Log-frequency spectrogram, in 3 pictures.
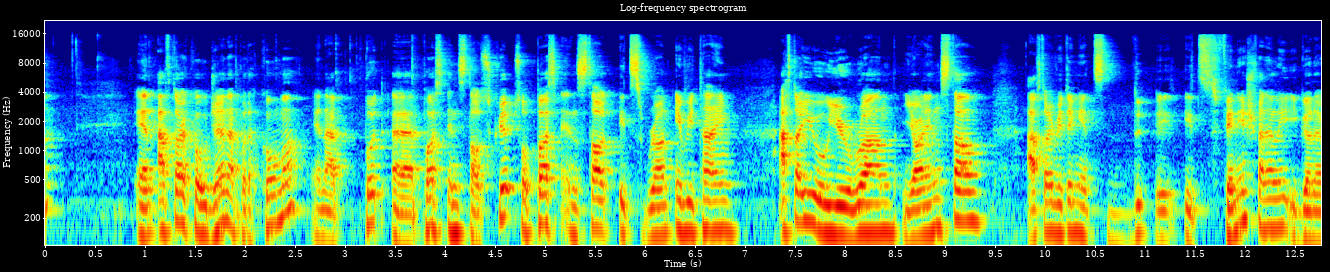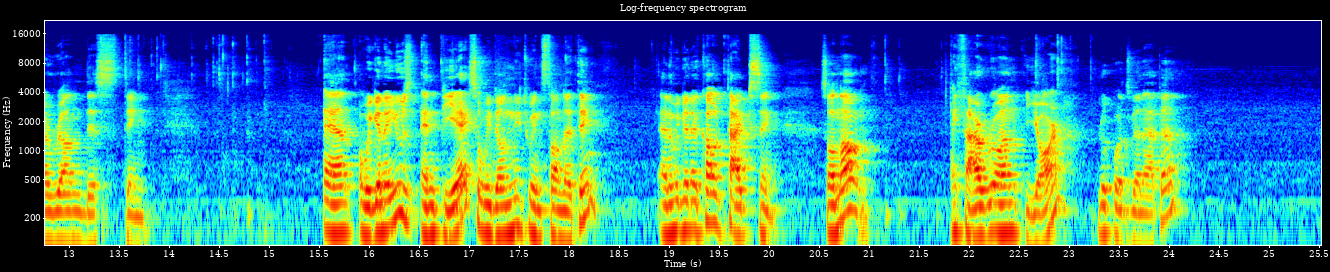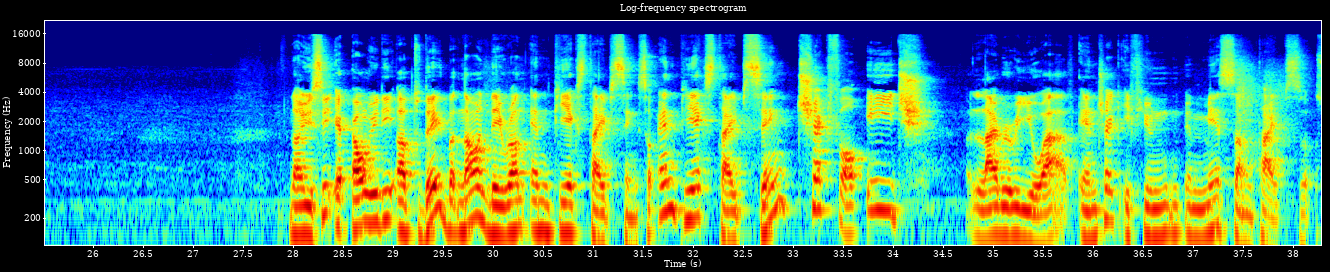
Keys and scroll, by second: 3.8 Return, 18.0 super+s.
